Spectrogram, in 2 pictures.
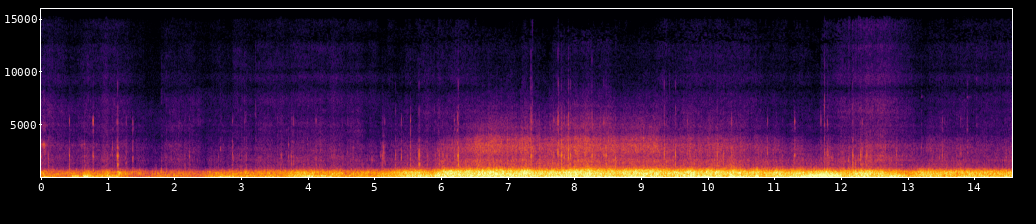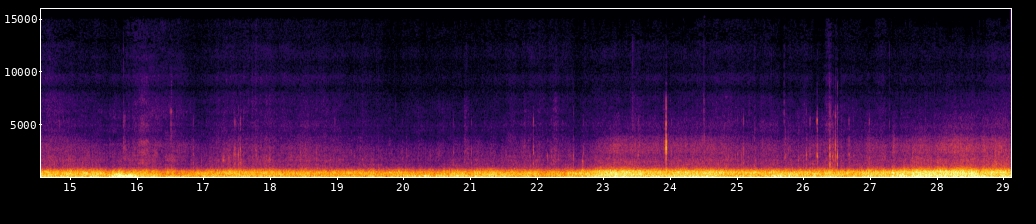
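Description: Wind buffeting a GoPro camera's microphone during a downhill ski run, a loud low rush that swells from about five seconds in, eases a little midway and rises again near the end, with a fainter hiss of skis sliding over packed snow.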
